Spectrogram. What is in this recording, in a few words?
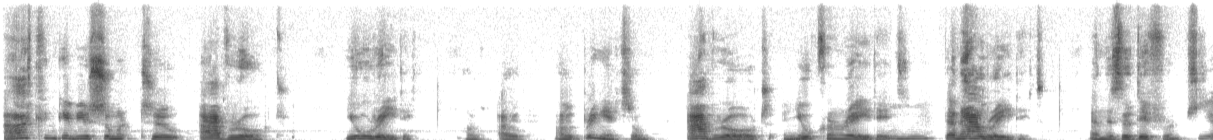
England Yorkshire Female 70s monologue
